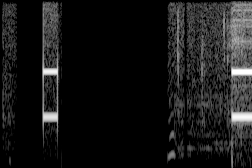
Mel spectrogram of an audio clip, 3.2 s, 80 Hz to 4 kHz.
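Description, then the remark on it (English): Two short, loud phone keypad tones, each a steady dual-pitch beep, sound a few seconds apart over quiet line noise with brief rustling between them, as callers on a phone call press 6 to mute themselves. “So before I begin, if you are on the call, if you'll please hit 6 on your phone, which will mute you, that will help.”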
